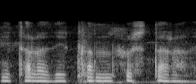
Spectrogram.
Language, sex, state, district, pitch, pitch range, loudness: Chakma, female, Tripura, Dhalai, 155 Hz, 150-165 Hz, -20 LUFS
